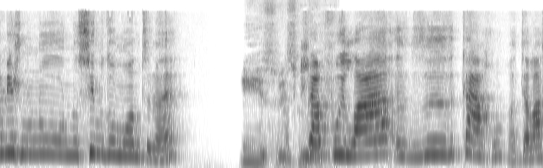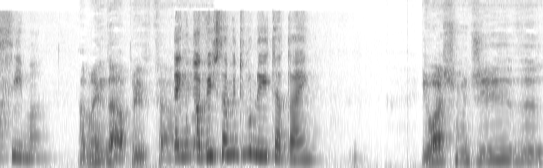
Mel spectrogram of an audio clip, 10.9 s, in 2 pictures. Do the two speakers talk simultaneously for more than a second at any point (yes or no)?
no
